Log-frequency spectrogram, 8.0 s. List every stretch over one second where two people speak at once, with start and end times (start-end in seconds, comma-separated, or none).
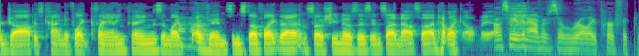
none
